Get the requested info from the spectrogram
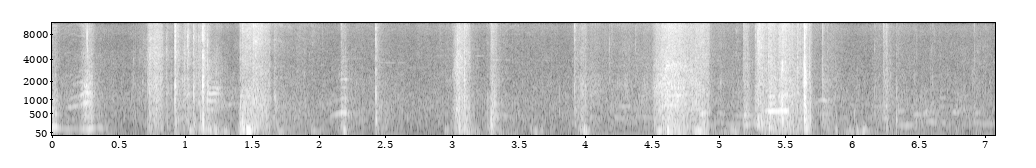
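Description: Footsteps and rustling through dense undergrowth: grass, leaves and stems brushing and crackling against the walker in irregular bursts, loudest from about four and a half to six seconds in.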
